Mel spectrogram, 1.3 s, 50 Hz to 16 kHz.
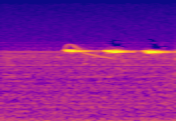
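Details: Long-eared owl at its nest feeding a chick an entire vole, recorded on a live nest camera on April 13, 2016; a thin, high, drawn-out squeal holds nearly level for almost a second, swelling in several pulses.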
